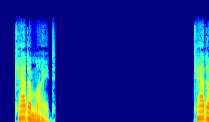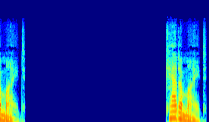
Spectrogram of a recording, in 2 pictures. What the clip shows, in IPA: ˈkæt əˌmaɪt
